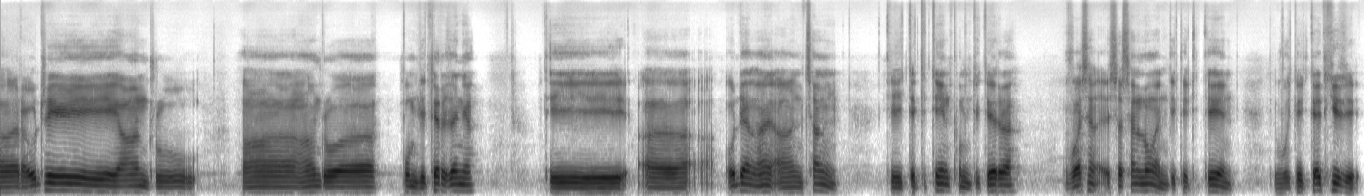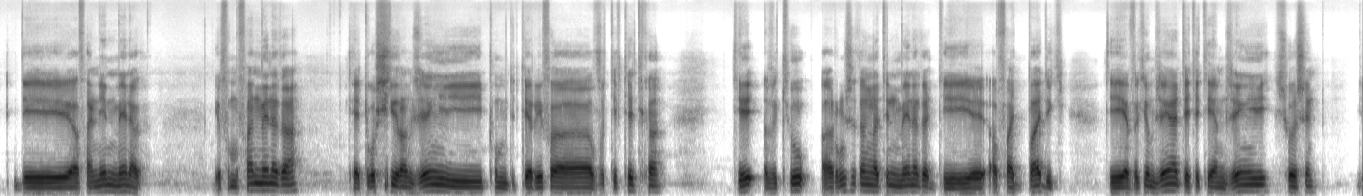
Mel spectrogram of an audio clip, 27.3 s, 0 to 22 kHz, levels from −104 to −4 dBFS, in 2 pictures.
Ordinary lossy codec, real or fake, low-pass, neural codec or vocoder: none; fake; none; codec, 44.1 kHz, 7.8 kbps, DAC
